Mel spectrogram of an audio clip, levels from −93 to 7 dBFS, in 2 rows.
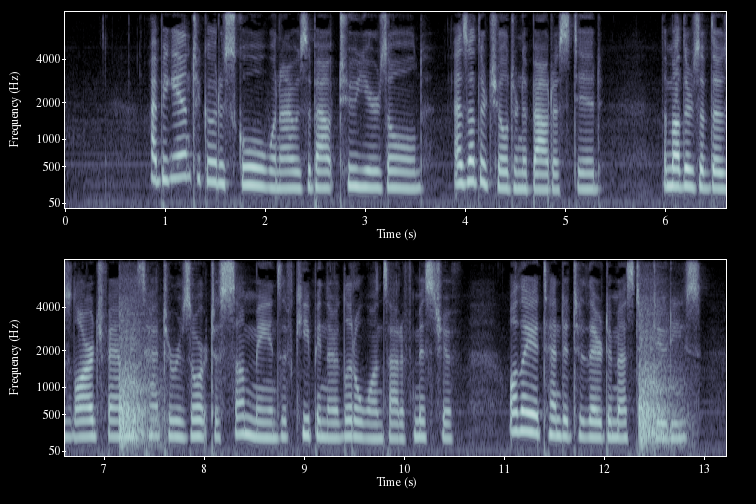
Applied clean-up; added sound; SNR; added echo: none; Explosion; 1 dB; none.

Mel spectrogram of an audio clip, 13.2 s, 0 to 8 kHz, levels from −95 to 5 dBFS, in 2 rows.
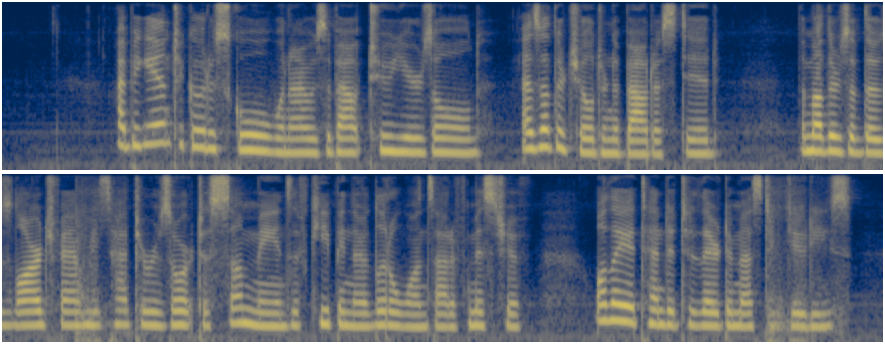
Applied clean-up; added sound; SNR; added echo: neural separator model SepFormer DNS4.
